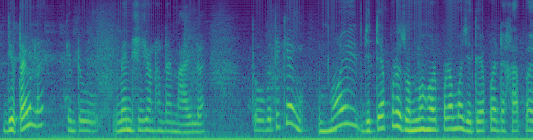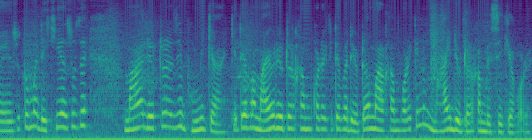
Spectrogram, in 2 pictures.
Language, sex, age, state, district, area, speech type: Assamese, female, 18-30, Assam, Nalbari, rural, spontaneous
